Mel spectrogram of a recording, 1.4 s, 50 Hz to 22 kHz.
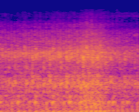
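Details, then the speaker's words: Oliver 1250-A tractor after tie rod replacement, started in warm weather: fires right up and settles into a steady, low, even diesel idle with a firm regular beat, no knocks or misses; normal idle. "fires right up."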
